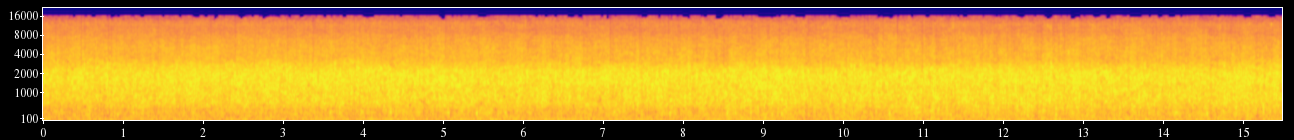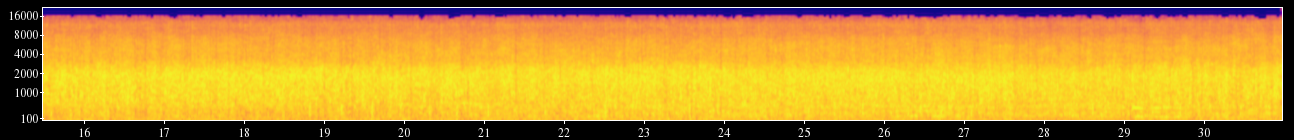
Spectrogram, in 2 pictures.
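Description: Long, steady applause from a large audience clapping together, with no break or swell.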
